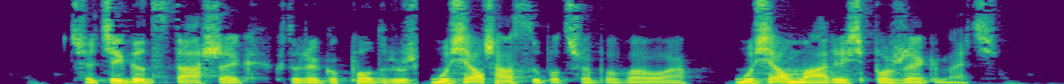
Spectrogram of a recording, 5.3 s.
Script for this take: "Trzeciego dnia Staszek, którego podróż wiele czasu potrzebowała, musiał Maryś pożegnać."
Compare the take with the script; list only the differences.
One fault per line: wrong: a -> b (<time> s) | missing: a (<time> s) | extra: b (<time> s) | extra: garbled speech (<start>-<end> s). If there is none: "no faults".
missing: dnia (0.7 s)
wrong: wiele -> musiał (2.2 s)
